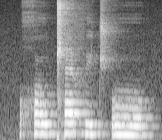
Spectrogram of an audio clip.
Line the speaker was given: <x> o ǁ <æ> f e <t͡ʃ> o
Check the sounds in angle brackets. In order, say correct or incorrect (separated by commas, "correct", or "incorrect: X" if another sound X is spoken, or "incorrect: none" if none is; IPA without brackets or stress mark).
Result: incorrect: χ, correct, incorrect: t͡ʃʼ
